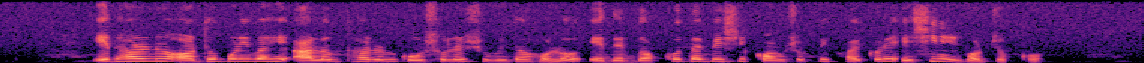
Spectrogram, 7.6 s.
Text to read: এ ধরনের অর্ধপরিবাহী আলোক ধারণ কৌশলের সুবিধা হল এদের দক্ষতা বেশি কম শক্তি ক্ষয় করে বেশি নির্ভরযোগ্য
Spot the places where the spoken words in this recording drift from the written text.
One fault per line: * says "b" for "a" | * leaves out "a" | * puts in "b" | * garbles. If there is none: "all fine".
all fine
